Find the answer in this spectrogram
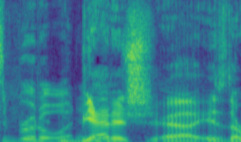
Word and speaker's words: Biadasz: Biadasz is the right way to say it.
